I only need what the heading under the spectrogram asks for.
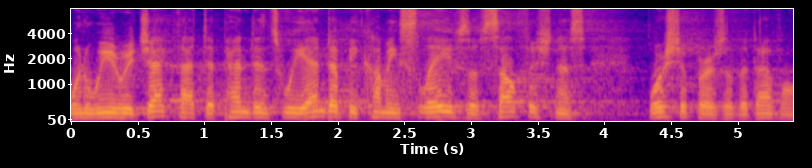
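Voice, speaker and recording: The words come fairly quickly. The speaker is a man. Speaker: priest. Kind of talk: sermon. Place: church. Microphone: podium.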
